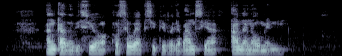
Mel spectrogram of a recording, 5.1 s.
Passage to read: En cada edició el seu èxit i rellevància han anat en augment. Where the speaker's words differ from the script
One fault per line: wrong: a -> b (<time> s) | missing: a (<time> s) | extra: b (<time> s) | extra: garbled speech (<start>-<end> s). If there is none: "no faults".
missing: anat (3.7 s)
